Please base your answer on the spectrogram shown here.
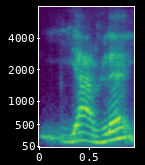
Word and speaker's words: Gävle: Then you have this letter G and pronounced as J, like Gävle, Göteborg, and then this the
